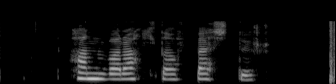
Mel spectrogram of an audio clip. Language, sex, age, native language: Icelandic, female, 10, Icelandic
